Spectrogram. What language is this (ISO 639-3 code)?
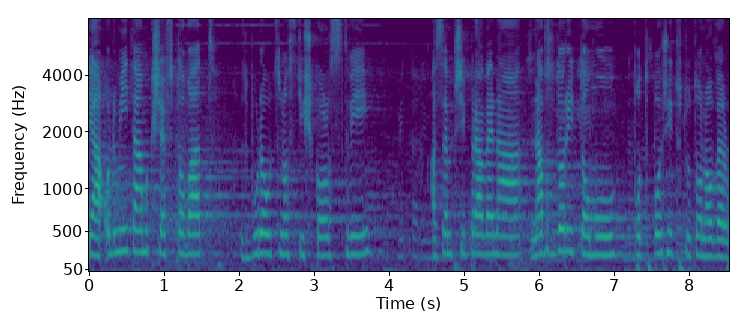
ces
